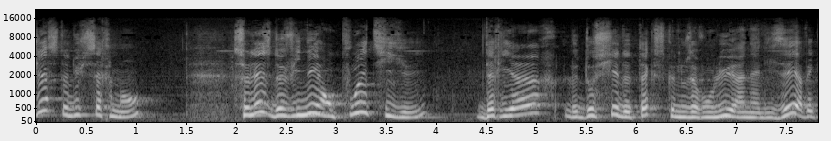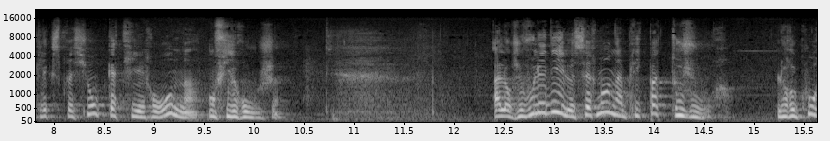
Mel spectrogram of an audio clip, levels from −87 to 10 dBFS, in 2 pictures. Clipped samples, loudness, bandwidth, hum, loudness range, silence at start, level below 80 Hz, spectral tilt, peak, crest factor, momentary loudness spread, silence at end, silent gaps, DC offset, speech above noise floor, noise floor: under 0.1%; -18 LUFS; 15.5 kHz; none; 4 LU; 0 s; -60 dBFS; -5.5 dB/octave; -4 dBFS; 14 dB; 17 LU; 0 s; none; under 0.1%; 31 dB; -48 dBFS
